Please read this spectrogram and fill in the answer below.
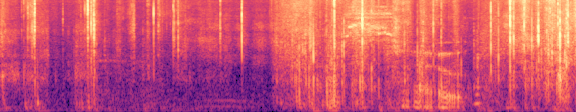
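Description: Pages of a glossy paper catalogue being flipped and turned by hand: a run of quick rustles and crinkles that grows busier and louder about halfway through.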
